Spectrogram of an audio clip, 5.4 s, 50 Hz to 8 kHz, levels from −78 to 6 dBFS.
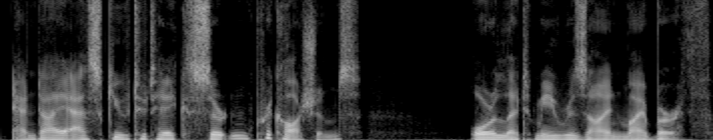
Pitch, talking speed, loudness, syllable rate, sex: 100 Hz, 155 wpm, -18 LUFS, 4.1 syllables/s, male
